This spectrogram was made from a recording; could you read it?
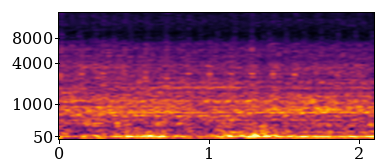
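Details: Mini Cooper S with N14 1.6 turbo engine, possibly the known-good car used for comparison: steady, even idle hum with a light, consistent valvetrain tick and no misses or knocks; normal idle.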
